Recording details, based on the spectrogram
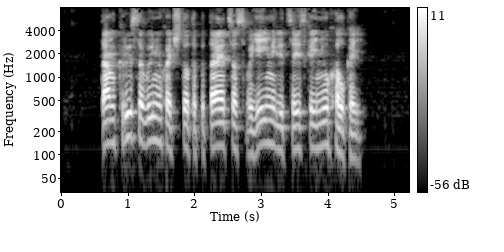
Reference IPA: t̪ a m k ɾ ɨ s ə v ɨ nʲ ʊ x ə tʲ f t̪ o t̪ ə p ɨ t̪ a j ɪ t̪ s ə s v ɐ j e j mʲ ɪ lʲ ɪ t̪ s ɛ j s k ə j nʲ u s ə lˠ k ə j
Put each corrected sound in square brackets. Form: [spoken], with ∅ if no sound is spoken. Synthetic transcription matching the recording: t̪ a m k ɾ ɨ s ə v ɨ nʲ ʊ x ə tʲ [ʂ] t̪ o t̪ ə p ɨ t̪ a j ɪ t̪ s ə s v ɐ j e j mʲ ɪ lʲ ɪ t̪ s ɛ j s k ə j nʲ u [x] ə lˠ k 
